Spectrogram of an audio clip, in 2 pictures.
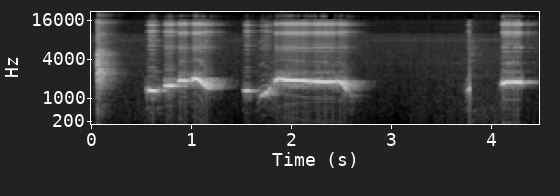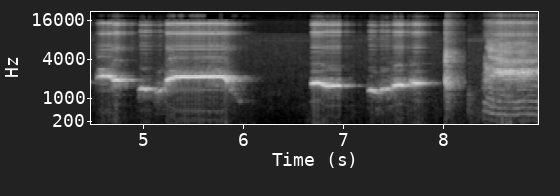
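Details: Pet male African grey parrot, about two years after rescue, indoors, taught to swear and whistle like a builder. A series of bright whistled phrases rising and falling, short breaks between bursts, ending in a rougher noisy note.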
